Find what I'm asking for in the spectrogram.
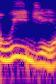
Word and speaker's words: Ouija: So it obviously, it's I mean, that's why we have to go like, how do you pronounce that again? Oh, Ouija.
